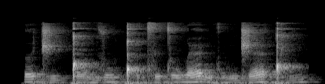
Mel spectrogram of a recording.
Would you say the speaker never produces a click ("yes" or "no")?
no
